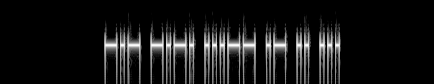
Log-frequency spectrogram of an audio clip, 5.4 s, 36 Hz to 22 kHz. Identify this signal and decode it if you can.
Morse code, heard as a keyed tone, about 25 wpm, 700 Hz. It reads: KC3AIS
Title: USA Call Signs Repeated 3x 25wpm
